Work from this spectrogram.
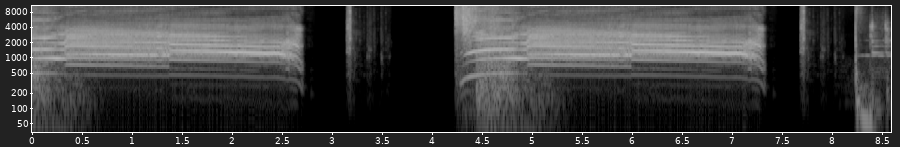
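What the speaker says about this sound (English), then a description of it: "As Taka's sad screams invaded our skulls" Taka screams in sorrow in the video game Danganronpa: Trigger Happy Havoc, two long, loud, sustained anguished cries with a short pause between them, and no talking.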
